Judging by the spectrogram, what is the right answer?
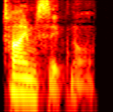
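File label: "time signal", British English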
